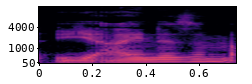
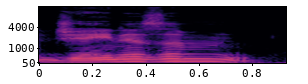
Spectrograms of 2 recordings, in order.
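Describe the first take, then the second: First: "Jainism" with a Y sound, like EYE-nism; questioning "Jainism" as YAI-nism; alternative pronunciation. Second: "Jainism" with a hard J, like jay; tentative "Jainism" as JAY-nism; unsure pronunciation. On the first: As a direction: say "Jainism" without the hard J, rising as a question. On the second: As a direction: say "Jainism" starting with a J sound, ending down. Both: Real, not acted. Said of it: "I don't know how to pronounce that".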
